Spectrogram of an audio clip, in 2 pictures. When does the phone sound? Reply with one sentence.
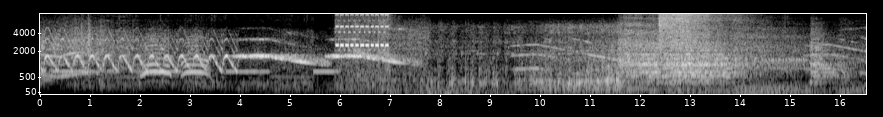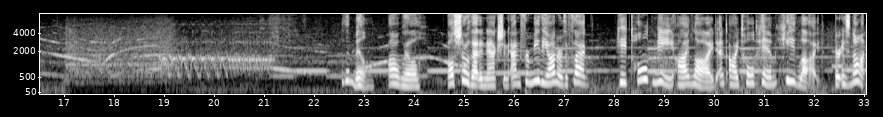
You can hear the phone from 5.9 to 7.2 s.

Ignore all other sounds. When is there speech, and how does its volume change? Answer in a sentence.
You can hear the speech from 22.6 to 33.0 s, at a steady volume.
